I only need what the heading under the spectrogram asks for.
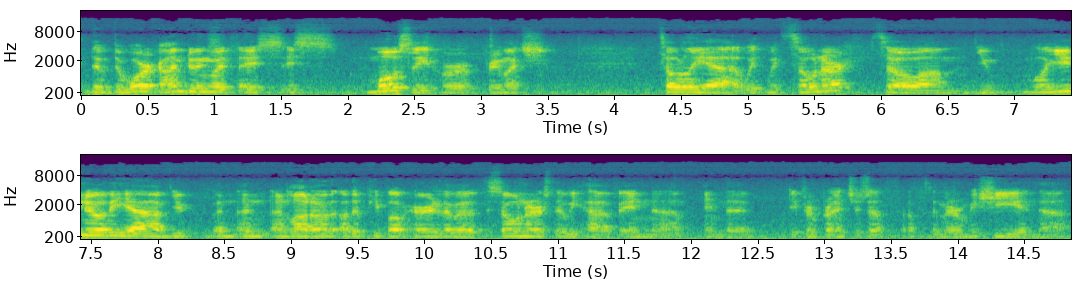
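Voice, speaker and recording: Young Finnish-accented male grad student, bright tense tone, stumbling answers, distant mic with faint hiss. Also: lowish voice, level tone, a little fast. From Finland. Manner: hesitant, many restarts and repeated words. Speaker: PhD student guest. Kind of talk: interview answers.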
